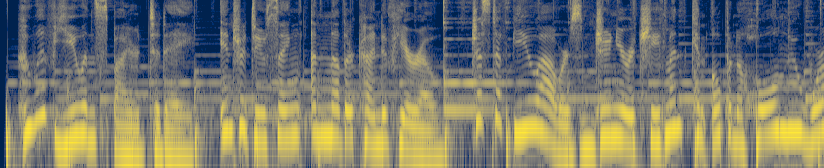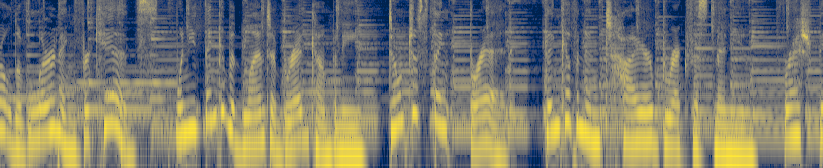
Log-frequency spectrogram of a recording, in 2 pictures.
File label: US English Commercial, English US Female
